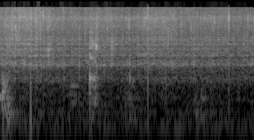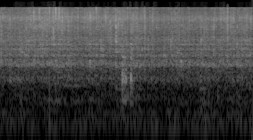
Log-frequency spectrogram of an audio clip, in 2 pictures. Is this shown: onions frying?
yes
